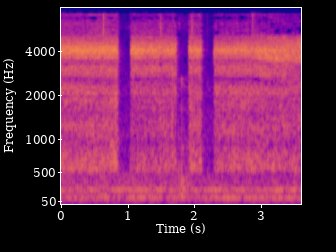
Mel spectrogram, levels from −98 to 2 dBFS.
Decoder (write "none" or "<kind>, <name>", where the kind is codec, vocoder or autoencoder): none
